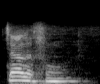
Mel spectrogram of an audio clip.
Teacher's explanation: syllables three yes the first is the more strong yes okay so the first syllable is stressed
